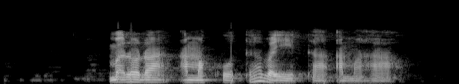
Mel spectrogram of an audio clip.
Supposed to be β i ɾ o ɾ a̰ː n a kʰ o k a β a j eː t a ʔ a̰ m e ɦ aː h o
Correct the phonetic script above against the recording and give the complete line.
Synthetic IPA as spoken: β a ɾ o ɾ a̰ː m a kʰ o t a β a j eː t a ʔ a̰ m a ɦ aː h o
